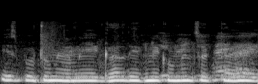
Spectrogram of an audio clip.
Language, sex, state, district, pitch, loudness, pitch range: Hindi, male, Arunachal Pradesh, Lower Dibang Valley, 180 Hz, -10 LUFS, 175-185 Hz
